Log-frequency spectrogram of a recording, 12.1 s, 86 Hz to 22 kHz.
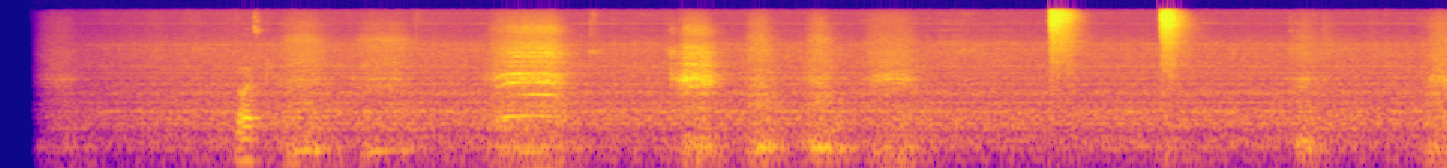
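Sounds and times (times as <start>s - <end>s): compressed air hisses: 8.8s - 9.1s, 9.7s - 10.0s.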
